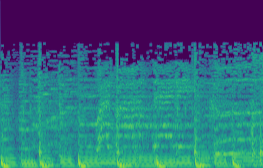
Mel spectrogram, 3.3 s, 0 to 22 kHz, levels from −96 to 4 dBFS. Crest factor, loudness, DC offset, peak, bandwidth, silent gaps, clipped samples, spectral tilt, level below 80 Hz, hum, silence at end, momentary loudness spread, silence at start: 14 dB; -20 LUFS; under 0.1%; -6 dBFS; 8 kHz; none; under 0.1%; -4.5 dB/octave; -24 dBFS; none; 0 s; 2 LU; 0 s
